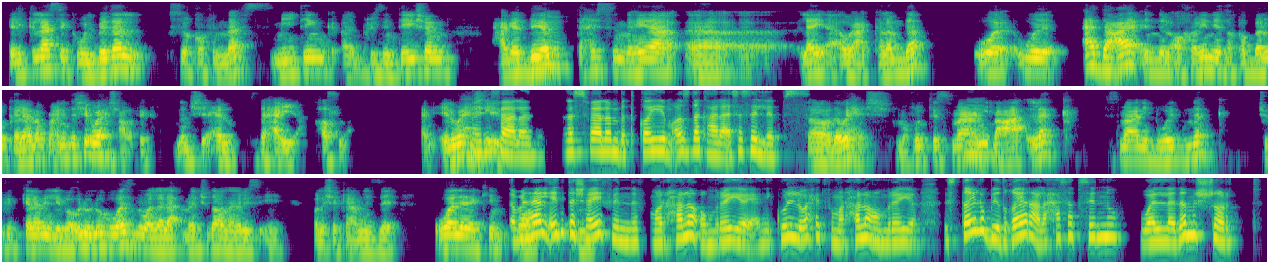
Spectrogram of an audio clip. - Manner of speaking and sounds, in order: in English: "الclassic"; in English: "meeting"; in English: "presentation"; in English: "ستايله"; other noise
- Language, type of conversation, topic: Arabic, podcast, إيه اللي خلاك تفكر تعيد اختراع ستايلك؟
